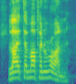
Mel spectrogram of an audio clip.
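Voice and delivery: tense decision under attack; urgent. A narrator's reading. Girl tells Walt to light them, loud and urgent.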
